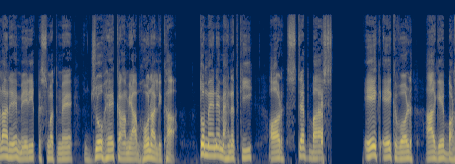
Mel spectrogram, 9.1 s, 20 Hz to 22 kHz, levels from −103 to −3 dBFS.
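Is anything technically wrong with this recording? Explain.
Yes, there are two problems, back to back, near the end of this speech clip.

From 6.15 to 6.61 s, right after "کی اور اسٹپ", you get repeated packet loss with that robotic sound. There are six short gaps, the longest about 41 ms, adding up to roughly 140 ms gone. Each time a packet fails to show up, the receiver just stretches the last bit of audio to cover the hole. About 30% of that half-second is this stretched filler, so it comes across choppy, with pieces missing.

Right after that, from 6.61 to 7.27 s, the audio drops out for about 640 ms. There's a brief smeared tail, then roughly 590 ms of silence before the speech returns at "ایک ایک", with the missing part simply skipped. That pattern points to a likely long network dropout, where nothing arrived for over half a second and only the first instant could be papered over before it fell quiet.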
